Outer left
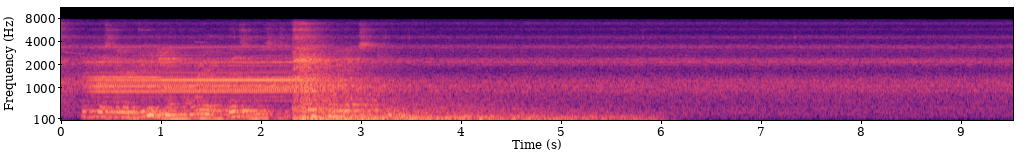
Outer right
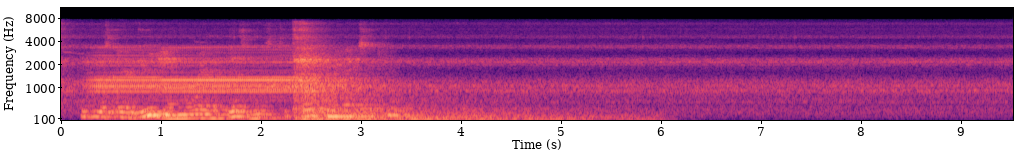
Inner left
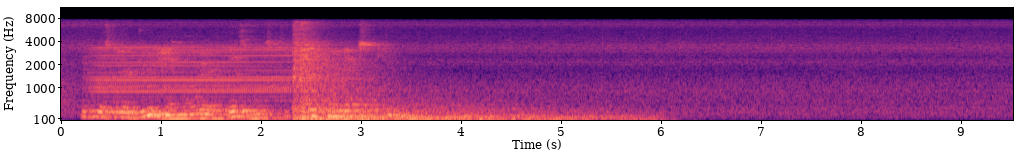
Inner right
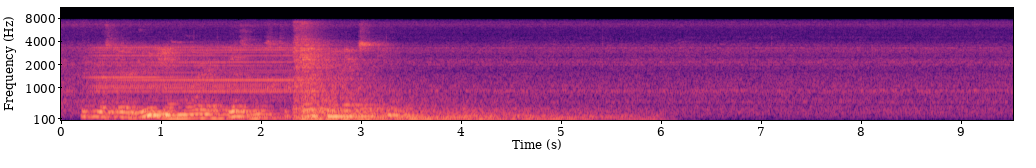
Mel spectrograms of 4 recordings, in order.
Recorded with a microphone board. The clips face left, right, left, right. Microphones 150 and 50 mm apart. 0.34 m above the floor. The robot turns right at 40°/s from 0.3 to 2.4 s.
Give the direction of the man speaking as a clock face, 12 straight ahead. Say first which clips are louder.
Even, inner left 1 dB; 2 o'clock.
